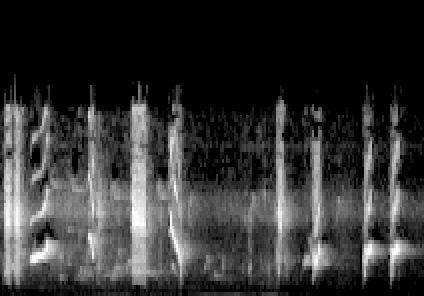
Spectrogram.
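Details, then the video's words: Greater green leafbird of the Medan type in active full-isian song, a string of sharp varied chirps and short down-slurred whistles, some with rising upward flicks, spaced by brief gaps. "cucak ijo medan_gacor full isian"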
